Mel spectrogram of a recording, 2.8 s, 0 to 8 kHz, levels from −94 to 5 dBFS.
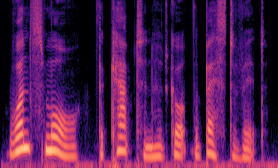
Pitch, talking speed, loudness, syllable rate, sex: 165 Hz, 215 wpm, -20 LUFS, 4.7 syllables/s, female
